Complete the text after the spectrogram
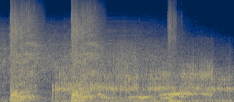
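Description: A wooden plank strikes a body with heavy thuds.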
